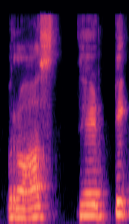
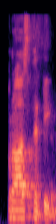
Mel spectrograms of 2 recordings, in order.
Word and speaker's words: prosthetic: Okay, one more um wrong pronunciation will change the meaning. Okay, it's called as prothetic group meaning. Okay, what is it called as prosthetic group?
